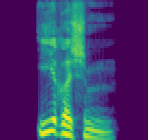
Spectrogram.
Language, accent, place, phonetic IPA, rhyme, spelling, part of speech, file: German, Germany, Berlin, [ˈiːʁɪʃm̩], -iːʁɪʃm̩, irischem, adjective, De-irischem.ogg
- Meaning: strong dative masculine/neuter singular of irisch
